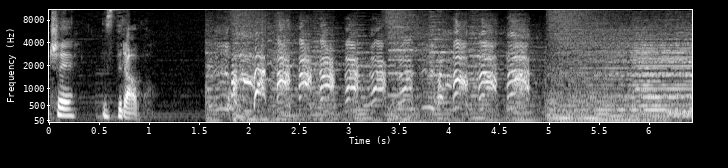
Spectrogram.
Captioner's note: Vicini laughs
